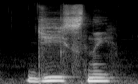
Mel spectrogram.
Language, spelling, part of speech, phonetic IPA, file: Ukrainian, дійсний, adjective, [ˈdʲii̯snei̯], Uk-дійсний.ogg
- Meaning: 1. real, actual 2. valid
